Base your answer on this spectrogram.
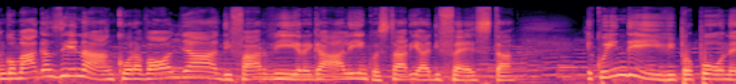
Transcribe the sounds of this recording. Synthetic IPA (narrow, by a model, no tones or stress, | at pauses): ŋɡomaɡazinaːŋkoːɾavɔʎːad̪ifarviɾeɡaːliːŋkwest̪aːɾead̪ifɛst̪a | ekːwind̪ivipɾopoːne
